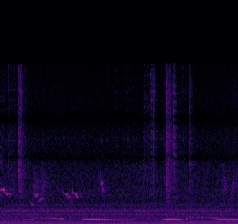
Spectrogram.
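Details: Mourning doves in a backyard, several feeding on loose seed under feeders with some chasing each other: low, soft hooting coos, an upslurred note followed by steady drawn-out tones, over a constant low hum with faint higher chirps and clicks.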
